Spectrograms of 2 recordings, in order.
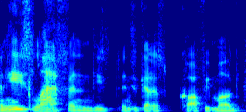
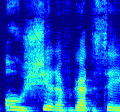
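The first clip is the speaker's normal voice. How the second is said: high startled oh shit; mock startled oops; sudden realisation; 3 dB louder than usual. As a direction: catch yourself, high and sudden. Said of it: "I was like".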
